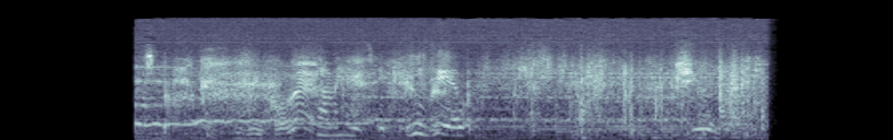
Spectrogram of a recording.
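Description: Several people cry out and scuffle in a room.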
